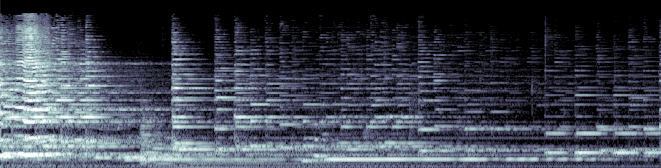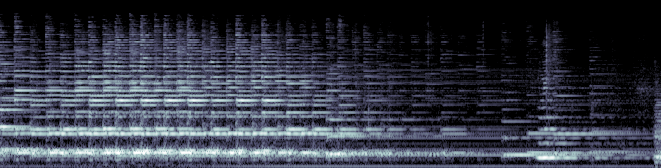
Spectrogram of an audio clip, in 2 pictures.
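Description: Improvised duet of a concert harp and a small wind instrument: long held wind notes over plucked harp strings. It is loudest at the start and fades in the last few seconds, with a few more harp plucks near the end.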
